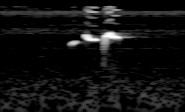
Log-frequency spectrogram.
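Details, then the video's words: Cucak ranting call used as a lure for catching wild birds in a Sumatran forest, one brisk phrase of three clear whistled notes rising in loudness, ending bright and slightly higher, over quiet hiss. "suara asli pikat cucak ranting gacor cocok untuk masteran juga mikat"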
